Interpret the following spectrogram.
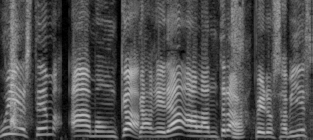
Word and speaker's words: Montcada: Tot i que el nom en valencià és amb T, la T no sona, ja que la T seguida de consonant mai es pronuncia. Montblanc, Montferrer, Montserrat, Montfort... Encara que s'escriu Montcada, la D entre vocals també cau en valencià. Magrà, Magrà, Montcà.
